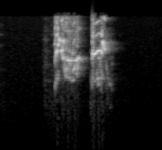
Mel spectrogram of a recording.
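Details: Two harsh, high, buzzy chirps in quick succession from a caged rosy-faced lovebird, one of five pets near a window, vocal even in winter.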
